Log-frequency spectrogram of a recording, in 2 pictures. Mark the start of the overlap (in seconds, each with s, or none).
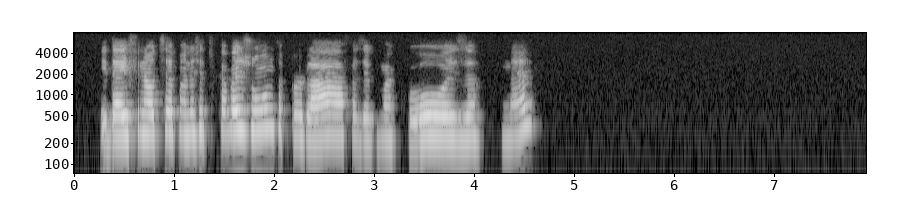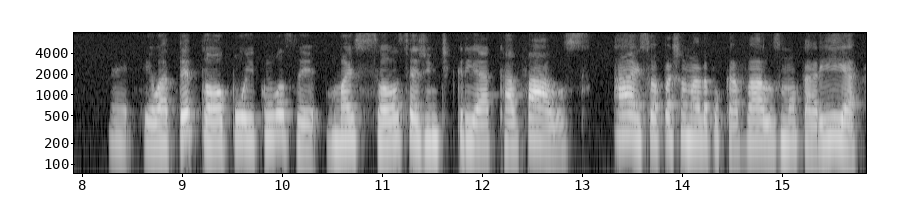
none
